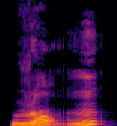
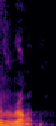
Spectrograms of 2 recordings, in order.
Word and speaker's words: 冗: And this one is called rong. Pronounced as rong.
